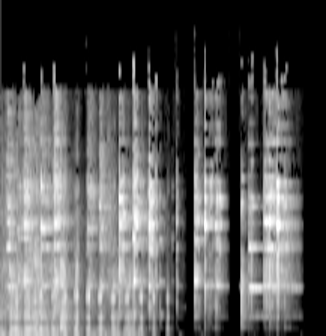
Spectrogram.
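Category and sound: household object, glasses clinking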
